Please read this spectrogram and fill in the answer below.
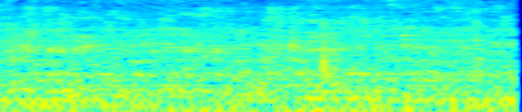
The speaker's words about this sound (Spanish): Con ese sonido del agua o también con las maltas que se usan para elaborar la Estrella Galicia.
